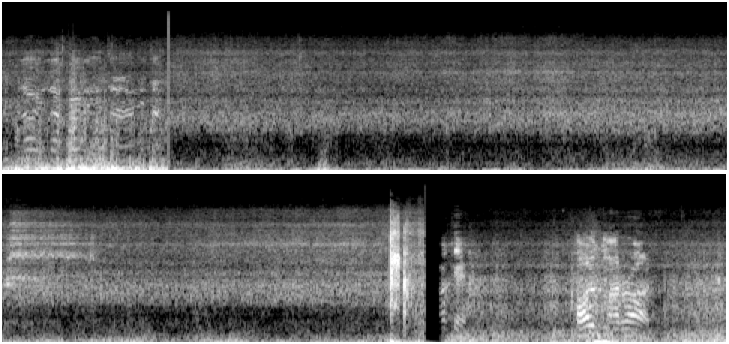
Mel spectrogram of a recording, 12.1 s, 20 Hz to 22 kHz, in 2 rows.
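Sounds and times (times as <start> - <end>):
wind buffeting microphone: 0.0 - 12.0
surf washing: 0.6 - 9.6.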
